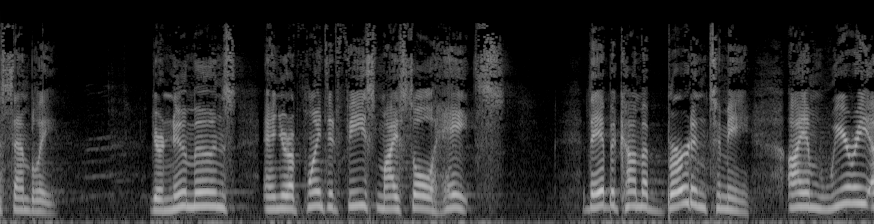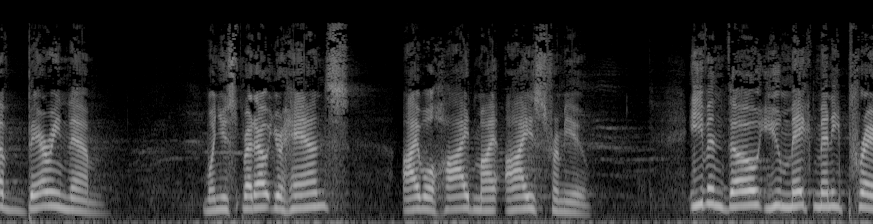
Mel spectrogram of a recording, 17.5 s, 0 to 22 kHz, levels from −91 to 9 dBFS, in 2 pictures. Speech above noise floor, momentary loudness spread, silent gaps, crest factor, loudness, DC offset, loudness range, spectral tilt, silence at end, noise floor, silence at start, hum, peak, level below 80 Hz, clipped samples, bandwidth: 39 dB; 10 LU; none; 18 dB; -26 LUFS; under 0.1%; 3 LU; -4.5 dB/octave; 0 s; -64 dBFS; 0 s; none; -10 dBFS; -62 dBFS; under 0.1%; 15 kHz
